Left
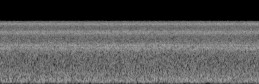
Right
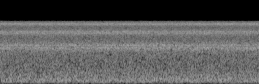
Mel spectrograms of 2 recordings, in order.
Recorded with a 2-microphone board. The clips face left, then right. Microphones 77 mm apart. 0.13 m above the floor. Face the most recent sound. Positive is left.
No sound to turn to.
